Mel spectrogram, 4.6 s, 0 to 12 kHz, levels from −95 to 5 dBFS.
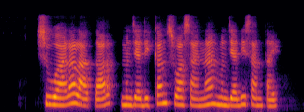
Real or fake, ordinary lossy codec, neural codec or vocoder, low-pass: fake; Opus, 64 kbps; codec, 16 kHz, 0.9 kbps, LongCat-Audio-Codec; 7.2 kHz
